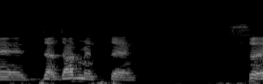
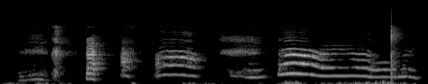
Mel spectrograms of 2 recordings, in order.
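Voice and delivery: real laugh; 4 dB louder than usual. Real, not acted. Laughs at his own retelling.

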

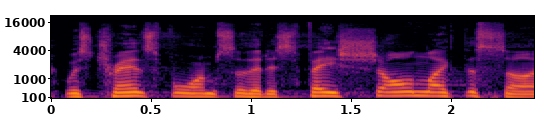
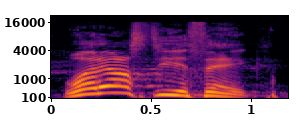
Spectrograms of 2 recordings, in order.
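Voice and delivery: raised-pitch follow-up question; eager asking; 6 semitones higher than usual. Acted. Believer asking God for more, eagerly.

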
